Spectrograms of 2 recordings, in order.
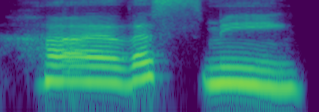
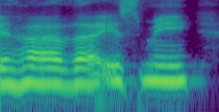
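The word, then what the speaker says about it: هذا اسمي: Ismun, and we know that the hamza of ismun is hamzatul wasl. So we will say hadasmi, hadasmi, this is my name. So when you're reading it, you say hadasmi.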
